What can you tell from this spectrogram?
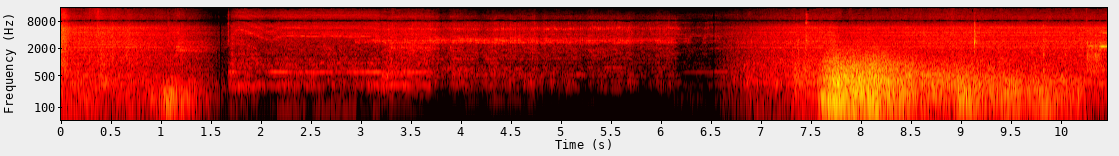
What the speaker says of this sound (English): plenty of thunder around, so you might hear a bit of it in the camera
